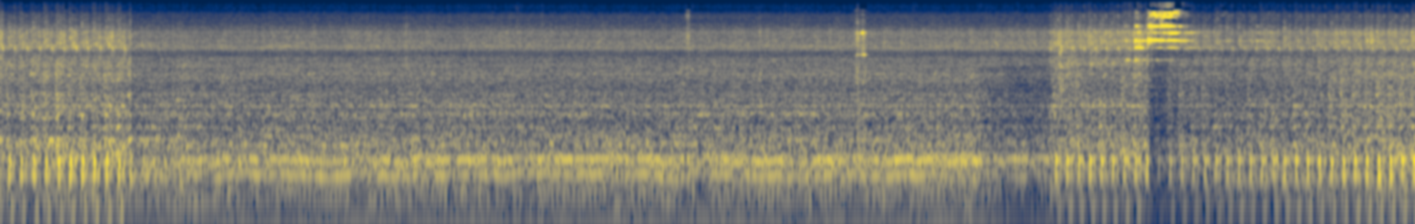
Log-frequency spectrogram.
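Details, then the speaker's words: Postie bike small single at idle after cam chain adjustment: steady, even tickover with only a faint light tick left, the earlier on-off noise gone; normal idle. "whereas that's more steady now. Yeah, well you can barely hear it. Yeah. Looking good so far, guys."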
